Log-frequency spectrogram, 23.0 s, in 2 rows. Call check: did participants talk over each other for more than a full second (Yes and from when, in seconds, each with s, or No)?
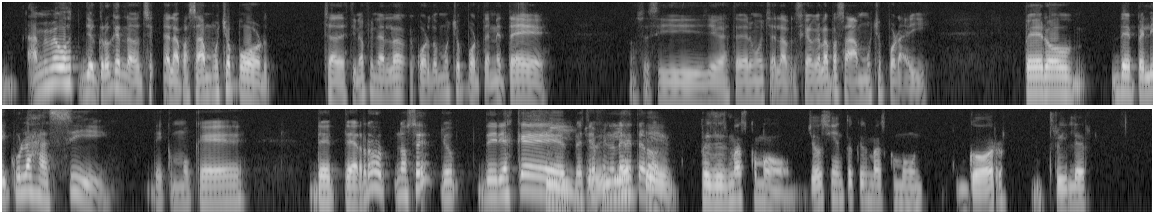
Yes, from 16.9 s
